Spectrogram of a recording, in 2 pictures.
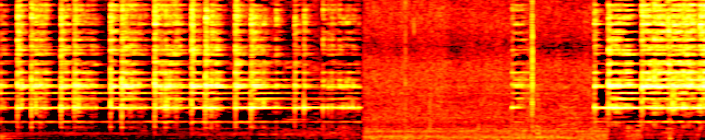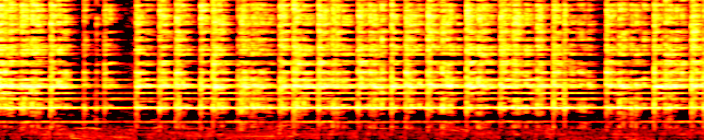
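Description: A handheld cowbell rung rapidly and without pause, its clanking strikes coming several times a second. The ringing breaks off for about two seconds a little over three seconds in, leaving only a low hiss, then starts again and runs on.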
